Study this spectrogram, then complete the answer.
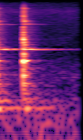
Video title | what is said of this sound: Roadside flint update | the problem is it doesn't ring it thuds and so there's a lot of flaws in it and it's somewhat banded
